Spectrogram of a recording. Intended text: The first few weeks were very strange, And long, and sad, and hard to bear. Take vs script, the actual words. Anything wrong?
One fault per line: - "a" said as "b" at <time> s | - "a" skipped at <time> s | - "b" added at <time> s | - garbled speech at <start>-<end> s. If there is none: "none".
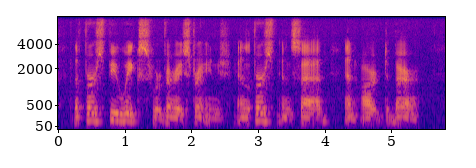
- "long" said as "first" at 2.8 s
